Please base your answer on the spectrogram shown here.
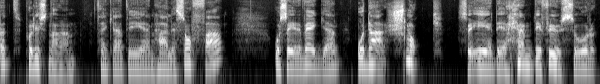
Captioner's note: scoffs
